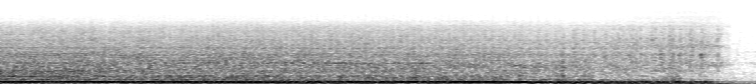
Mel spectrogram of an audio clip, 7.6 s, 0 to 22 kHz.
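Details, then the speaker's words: 1970 GMC V8, freshly rebuilt with all new gaskets and seals: fuel poured into the carburetor bowl lets it fire right up and idle evenly for about seven seconds, then it fades and stalls once the bowl empties; no fuel is arriving from the pump line. "she fires right up no problem she just won't stay running as soon as all the fuel is out of the bowl like what i'm putting in here now she shuts right back off again"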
